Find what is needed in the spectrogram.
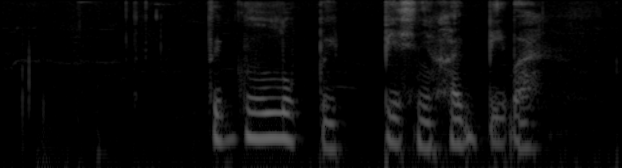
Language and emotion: Russian, angry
